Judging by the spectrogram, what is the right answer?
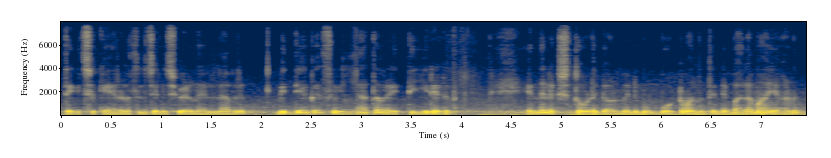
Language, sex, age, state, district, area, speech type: Malayalam, male, 18-30, Kerala, Idukki, rural, spontaneous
